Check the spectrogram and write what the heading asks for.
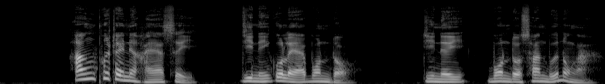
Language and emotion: Bodo, surprised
